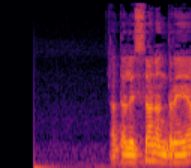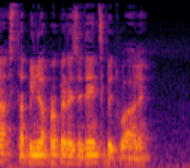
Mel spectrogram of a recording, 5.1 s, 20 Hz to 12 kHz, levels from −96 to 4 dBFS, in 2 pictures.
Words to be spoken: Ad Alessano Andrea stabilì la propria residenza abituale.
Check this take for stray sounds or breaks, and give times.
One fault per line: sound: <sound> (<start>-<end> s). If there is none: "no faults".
no faults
